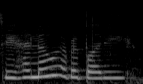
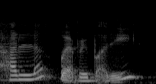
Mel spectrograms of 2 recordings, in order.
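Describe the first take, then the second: First: High, soft puppy voice; silly dog voice. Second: Lightly voiced puppy greeting, softer; a hint of a goofy puppy voice, rising on hello; silly dog voice. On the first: Pretend. Speaking for the puppy to the viewers, high silly dog voice. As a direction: squeak hello up high for the dog. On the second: Speaking for the puppy to the viewers, light silly dog voice. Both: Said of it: "Why do I talk like an idiot when there's a dog?".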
